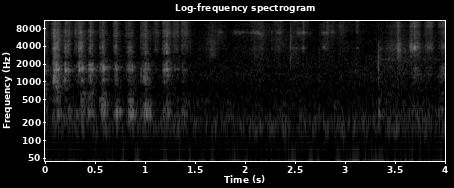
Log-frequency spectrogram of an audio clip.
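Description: A thin wooden stylus scratches the black coating of a flat, thin, solid A4-size scratch-art card (black-coated paper board) over the antler area while the other hand holds the card. A quick run of rhythmic, raspy strokes with a bright edge fills the first second and a half, then the sound drops to near quiet. A couple of softer, isolated scratches follow near the end.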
